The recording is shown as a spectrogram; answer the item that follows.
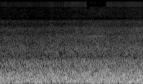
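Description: Ocean surf washes up onto the shore right beside the listener's feet, a loud, continuous roar of churning water mixed with wind buffeting the microphone.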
